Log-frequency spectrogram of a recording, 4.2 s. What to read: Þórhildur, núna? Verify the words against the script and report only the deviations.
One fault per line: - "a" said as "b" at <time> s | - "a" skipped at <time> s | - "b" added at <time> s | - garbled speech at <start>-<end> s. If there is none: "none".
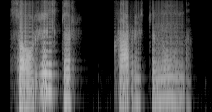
- "hvar ertu" added at 2.3 s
